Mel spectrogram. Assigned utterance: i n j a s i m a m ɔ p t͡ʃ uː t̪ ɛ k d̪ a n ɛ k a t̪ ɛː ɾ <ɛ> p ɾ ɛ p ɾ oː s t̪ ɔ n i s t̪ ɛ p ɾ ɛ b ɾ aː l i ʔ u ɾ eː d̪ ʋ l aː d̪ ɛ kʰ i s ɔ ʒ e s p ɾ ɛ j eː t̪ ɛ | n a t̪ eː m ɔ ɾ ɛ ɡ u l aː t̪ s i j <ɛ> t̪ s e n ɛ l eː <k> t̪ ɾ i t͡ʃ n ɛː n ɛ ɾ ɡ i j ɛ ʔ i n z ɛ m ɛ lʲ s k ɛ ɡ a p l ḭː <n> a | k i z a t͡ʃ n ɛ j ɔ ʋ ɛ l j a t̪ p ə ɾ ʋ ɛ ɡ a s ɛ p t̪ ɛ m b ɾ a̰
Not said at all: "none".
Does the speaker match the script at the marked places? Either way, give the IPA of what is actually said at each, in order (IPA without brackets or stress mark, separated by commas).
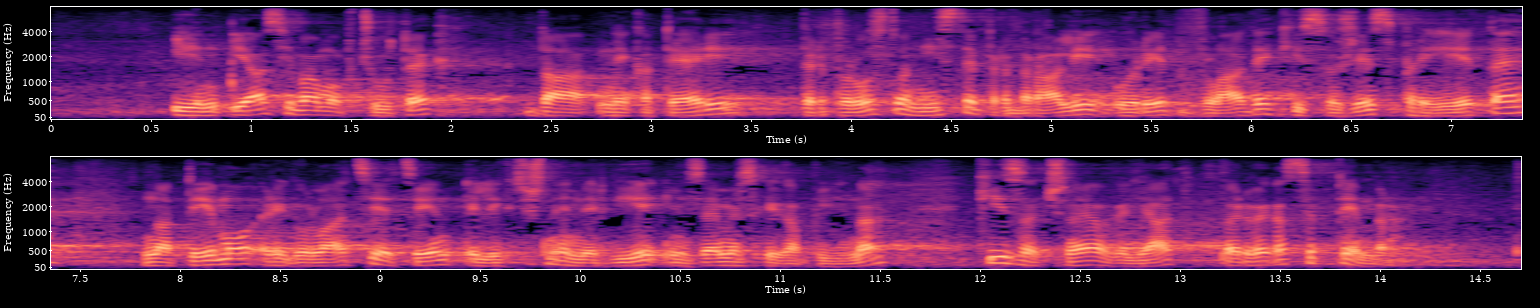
i, ɛ, k, n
